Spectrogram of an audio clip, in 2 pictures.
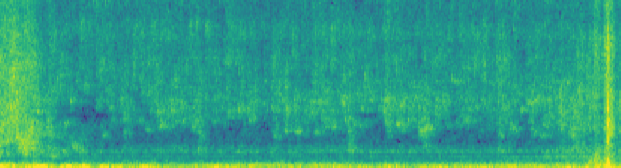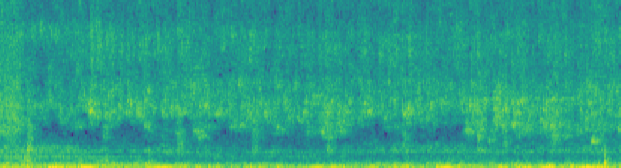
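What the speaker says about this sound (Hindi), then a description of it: "अभी वाटर ड्रेन हो रहा है, देखिए वाटर ड्रेन हो रहा है" Water drains steadily from an IFB washing machine during a blanket wash, a quiet continuous gurgling rush with a faint trickle, indoors and without talk.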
